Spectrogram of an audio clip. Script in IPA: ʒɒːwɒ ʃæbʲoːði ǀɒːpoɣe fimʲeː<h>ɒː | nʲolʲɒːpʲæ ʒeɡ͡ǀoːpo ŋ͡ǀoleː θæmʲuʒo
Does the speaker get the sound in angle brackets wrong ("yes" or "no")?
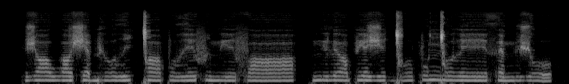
yes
